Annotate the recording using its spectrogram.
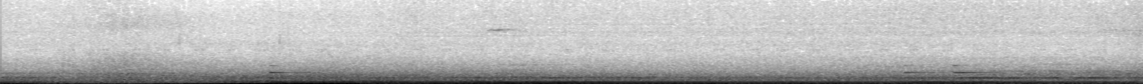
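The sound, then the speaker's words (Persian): A car engine rumbles past, swelling louder for a few seconds before settling into a steady low hum that lingers in the background. No one speaks. “باز همون ماشینه، یکی منو تحت نظر داره، جست گریخته فاصلهشو حفظ میکنه، کارشو بلده، ولی من حواسم هست.”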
